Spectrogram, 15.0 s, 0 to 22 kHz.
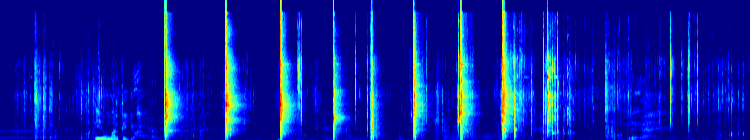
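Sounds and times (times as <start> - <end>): hammer striking axe head: 3.3 - 3.8, 4.4 - 11.5.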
